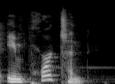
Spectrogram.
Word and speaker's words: important: 第二个是 important, t 也可以，第一个 t 不发音叫 important, 你要能听懂。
